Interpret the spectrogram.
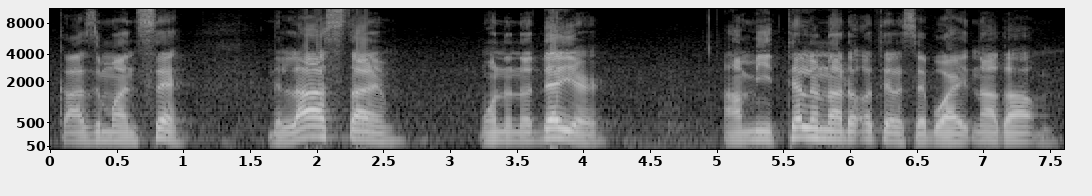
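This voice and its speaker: Pausing often at a measured pace, a man with a mid-range, slightly bright voice and a Jamaican accent recounts anecdotes about touring as a dancer. As an interview guest he talks casually and emphatically in patois into a handheld mic, checking that the listener follows. The recording has clear background noise and ambience.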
